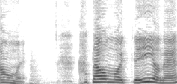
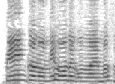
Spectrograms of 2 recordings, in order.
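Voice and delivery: mock formal intro; 9 semitones higher, 7 dB louder, much faster than usual.

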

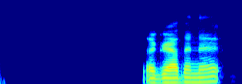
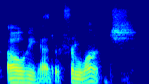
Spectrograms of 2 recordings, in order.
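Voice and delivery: usual speaking voice

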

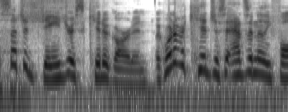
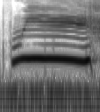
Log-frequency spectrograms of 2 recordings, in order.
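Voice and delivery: high gleeful whee down the slide; excited squeal; 5 dB louder than usual. Real, not acted. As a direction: squeal with delight. Sliding down the slide.

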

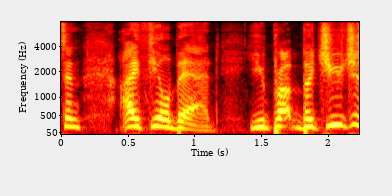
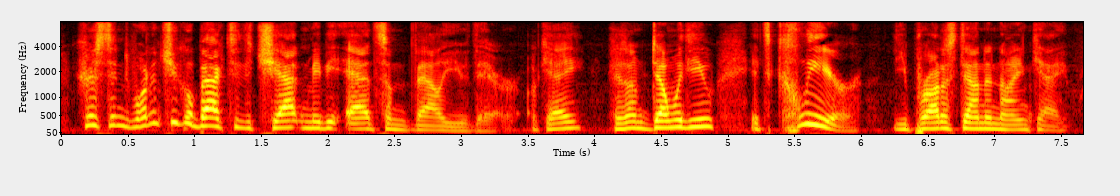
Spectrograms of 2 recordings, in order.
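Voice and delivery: usual speaking voice

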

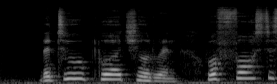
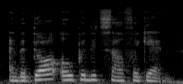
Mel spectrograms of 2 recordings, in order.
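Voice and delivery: plain reading voice

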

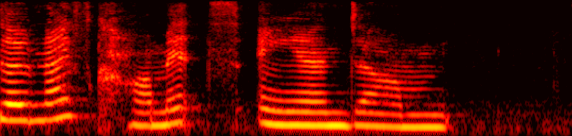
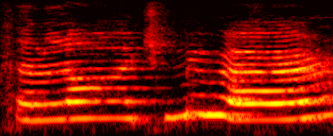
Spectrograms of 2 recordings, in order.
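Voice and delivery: higher, louder, slow showy announcement of a large mirror; a mock-grand reveal of the mirror; mock grand showcase; 6 semitones higher, 5 dB louder than usual. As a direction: unveil it like a game-show prize, drawn out. Showing off the bathroom mirror.

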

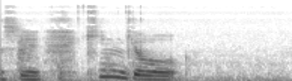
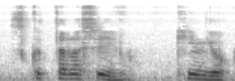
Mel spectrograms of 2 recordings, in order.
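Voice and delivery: usual speaking voice

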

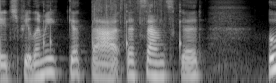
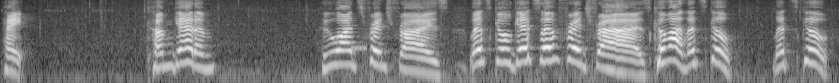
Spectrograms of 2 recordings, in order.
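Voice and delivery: calling out; 8 semitones higher, 8 dB louder than usual. Pretend. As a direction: hawk fries to a crowd. Calling customers as a fry vendor.

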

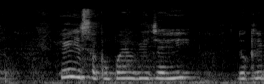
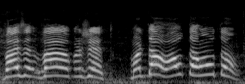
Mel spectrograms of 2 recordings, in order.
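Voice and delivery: yelling from the sidelines; 6 semitones higher than usual. Real, not acted. Cheering divers at pool.

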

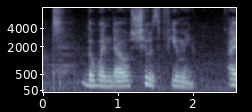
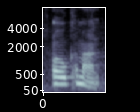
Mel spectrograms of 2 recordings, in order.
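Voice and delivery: raised, brisk brush-off; dismissive protest, a bit louder and quicker; 5 semitones higher, 5 dB louder than usual. A narrator's reading. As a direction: wave the objection away impatiently. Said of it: "Mister Tushman answered dismissively".

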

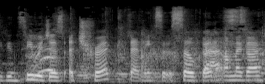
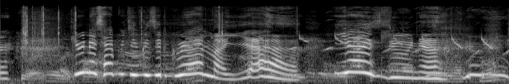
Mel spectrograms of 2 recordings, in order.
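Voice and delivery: high cooing voice for the puppy; high, sing-song pet talk; dog baby talk; 11 semitones higher, 4 dB louder, much slower than usual. Acted.

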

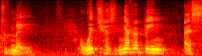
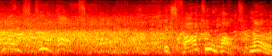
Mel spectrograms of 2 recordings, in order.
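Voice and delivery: higher, slow, breathy-laughing coy; camp mock coyness; 7 semitones higher, slower than usual. Comic answers the nurse's question coyly, higher and slow. Innuendo reply.

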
